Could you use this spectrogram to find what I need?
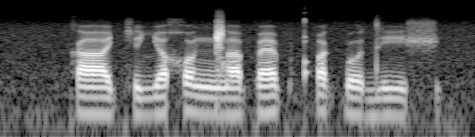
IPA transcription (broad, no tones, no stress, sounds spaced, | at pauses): k aː c ə ʎ ə χ o ŋ͡ǁ a p æ p qʼ ʉ k͡p o d i ʃ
